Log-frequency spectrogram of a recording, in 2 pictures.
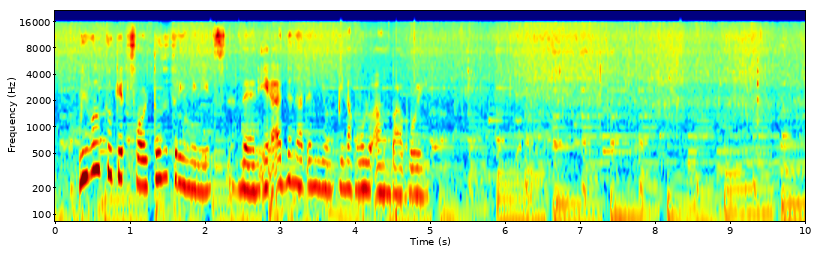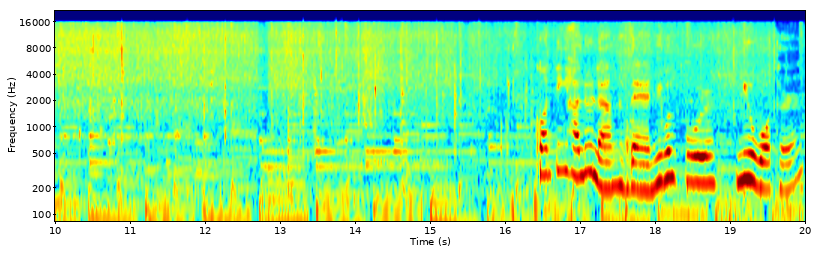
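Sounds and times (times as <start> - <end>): meat sizzling in a frying pan: 0.0 - 20.0
wooden spatula stirring: 9.0 - 16.5.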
